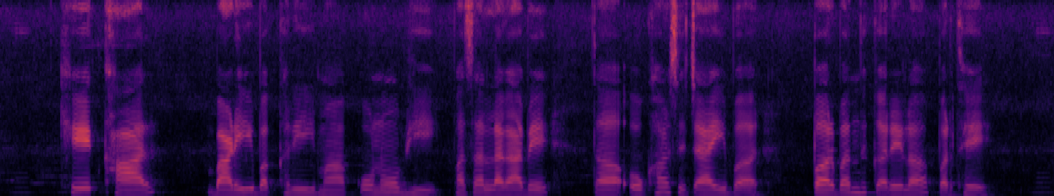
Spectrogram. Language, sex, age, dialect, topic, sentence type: Chhattisgarhi, female, 41-45, Eastern, agriculture, statement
